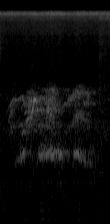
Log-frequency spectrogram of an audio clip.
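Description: A faint, drawn-out animal call with a slightly wavering pitch, lasting about a second and a half.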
